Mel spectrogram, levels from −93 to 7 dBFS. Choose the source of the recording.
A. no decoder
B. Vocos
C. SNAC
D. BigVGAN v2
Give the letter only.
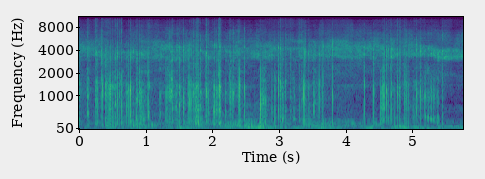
C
